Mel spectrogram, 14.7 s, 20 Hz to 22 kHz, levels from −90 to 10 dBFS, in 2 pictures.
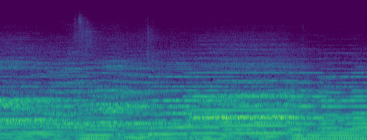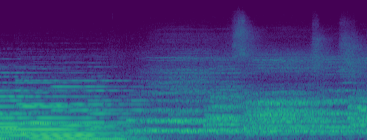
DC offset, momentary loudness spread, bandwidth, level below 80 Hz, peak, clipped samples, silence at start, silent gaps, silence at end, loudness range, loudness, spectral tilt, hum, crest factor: under 0.1%; 11 LU; 12.5 kHz; -34 dBFS; -4 dBFS; under 0.1%; 0 s; none; 0 s; 9 LU; -23 LUFS; -8.5 dB/octave; none; 18 dB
